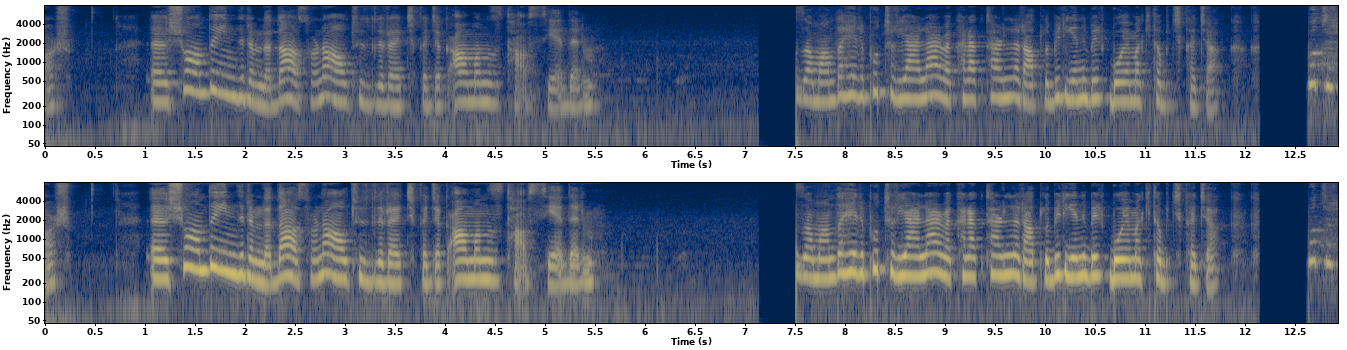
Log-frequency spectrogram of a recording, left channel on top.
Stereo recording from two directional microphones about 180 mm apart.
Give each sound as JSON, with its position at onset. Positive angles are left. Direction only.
{"t": 0.0, "sound": "speech", "side_deg": -15}
{"t": 7.5, "sound": "speech", "side_deg": -10}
